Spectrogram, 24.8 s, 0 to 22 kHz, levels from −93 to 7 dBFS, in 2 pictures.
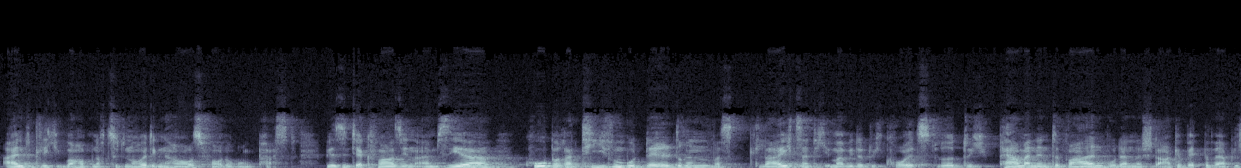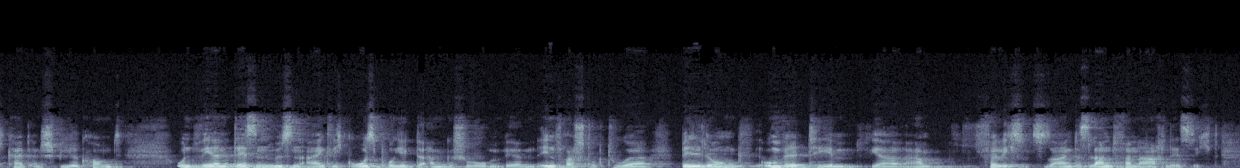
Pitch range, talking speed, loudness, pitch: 130-165 Hz, 125 wpm, -18 LUFS, 145 Hz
